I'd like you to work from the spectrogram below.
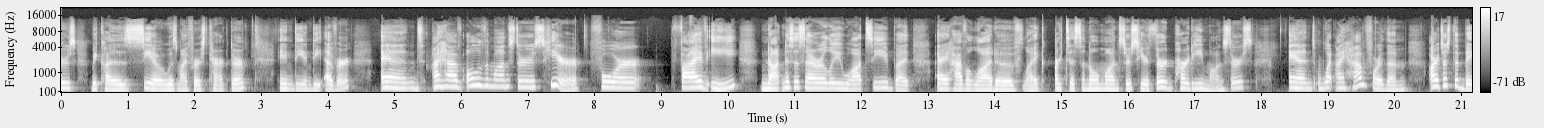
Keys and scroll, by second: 5.5 ctrl+super+l.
